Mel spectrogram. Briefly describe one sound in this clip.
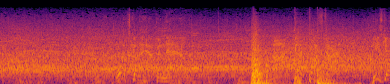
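A large crowd cheers steadily.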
